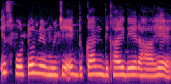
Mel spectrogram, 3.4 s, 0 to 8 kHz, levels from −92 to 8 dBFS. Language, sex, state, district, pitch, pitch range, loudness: Hindi, female, Arunachal Pradesh, Longding, 230 Hz, 220-245 Hz, -14 LUFS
